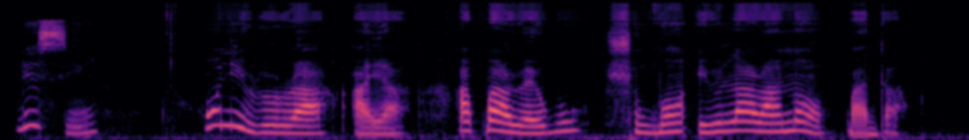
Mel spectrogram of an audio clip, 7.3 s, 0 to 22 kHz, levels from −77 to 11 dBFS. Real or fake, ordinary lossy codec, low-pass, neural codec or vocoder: real; none; none; none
